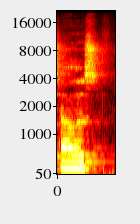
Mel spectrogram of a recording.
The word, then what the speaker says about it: Hellas: I was saying Healy's, but someone corrected me and said it was Hellas.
